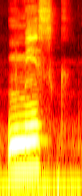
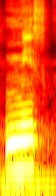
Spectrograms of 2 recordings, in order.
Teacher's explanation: ka ini ada hamasnya, ada anginnya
